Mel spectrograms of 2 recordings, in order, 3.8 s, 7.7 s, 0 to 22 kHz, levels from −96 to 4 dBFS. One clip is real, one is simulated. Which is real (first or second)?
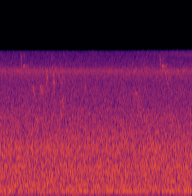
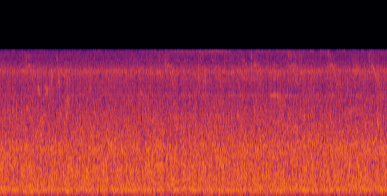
first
